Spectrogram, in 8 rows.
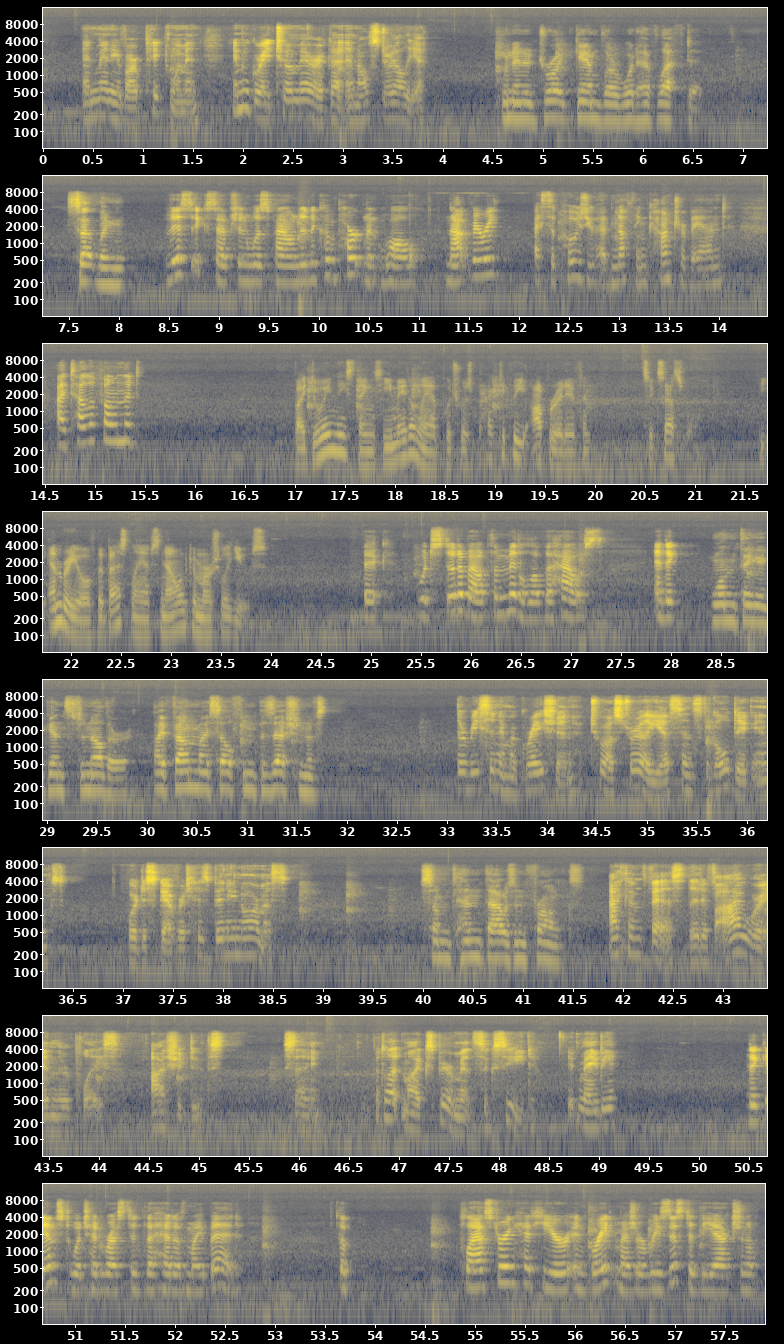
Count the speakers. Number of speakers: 5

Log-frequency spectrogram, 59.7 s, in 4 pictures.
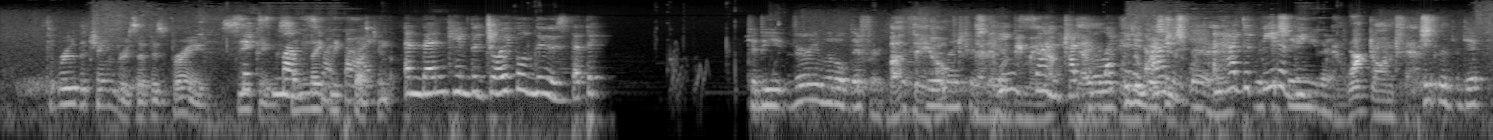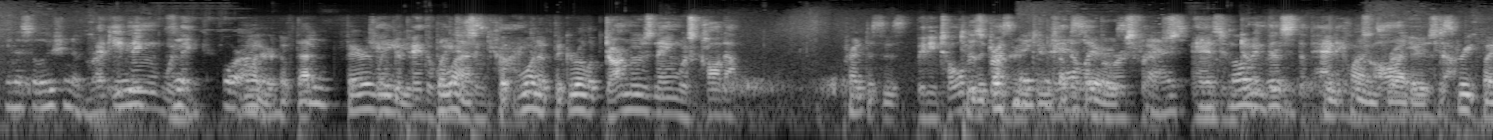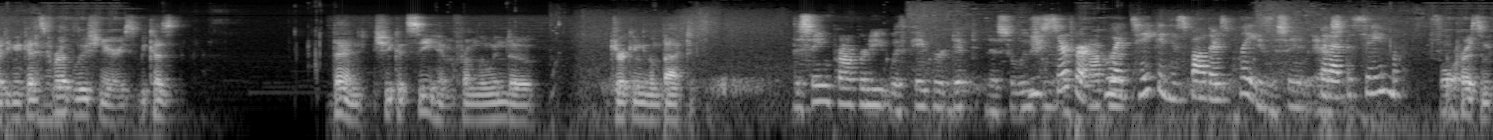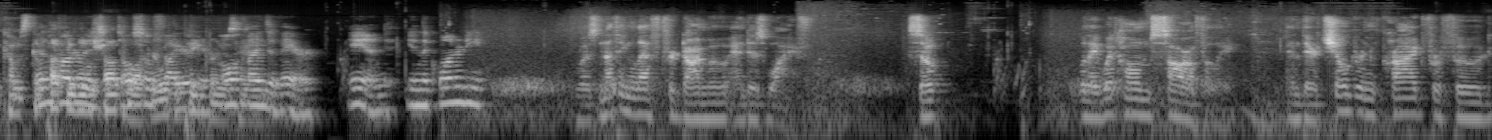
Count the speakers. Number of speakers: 4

